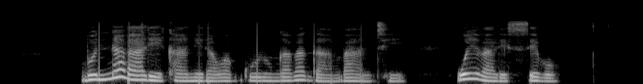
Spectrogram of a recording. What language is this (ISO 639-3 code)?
lug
